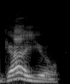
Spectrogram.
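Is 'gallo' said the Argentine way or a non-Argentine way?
non-Argentine. The double L is not said the Argentine way. The speaker calls it wrong. "they're in Argentina, so they do not say gallo"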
